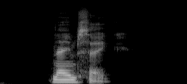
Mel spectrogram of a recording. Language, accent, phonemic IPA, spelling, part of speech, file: English, Australia, /ˈneɪmseɪk/, namesake, noun / verb, En-au-namesake.ogg
- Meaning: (noun) 1. An entity that lends its name to another entity 2. An entity that lends its name to another entity.: A person with the same name as another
